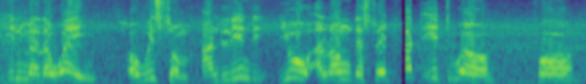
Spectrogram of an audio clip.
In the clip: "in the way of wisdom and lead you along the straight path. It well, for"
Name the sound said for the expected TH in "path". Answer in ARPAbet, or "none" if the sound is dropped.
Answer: T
